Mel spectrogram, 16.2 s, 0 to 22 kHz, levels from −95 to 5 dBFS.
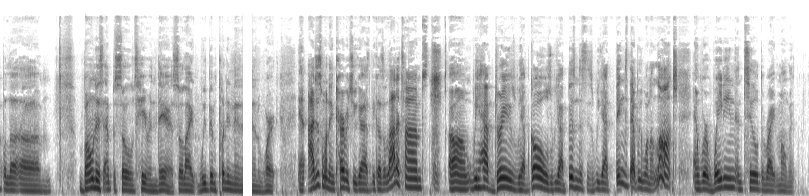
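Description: The player's buffer ran dry partway through this speech clip, producing a rebuffering stall: playback halted while it waited for more downloaded audio, then carried on once data arrived. Right after "like we've been putting", the sound drops to silence from 4.86 s to 5.05 s and then resumes exactly where it stopped, so nothing is skipped or repeated, but the stall inserts about 0.19 s of dead air into the flow.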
